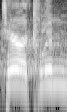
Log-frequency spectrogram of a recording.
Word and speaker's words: Terraclim: Let me get Tara Klim down here.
